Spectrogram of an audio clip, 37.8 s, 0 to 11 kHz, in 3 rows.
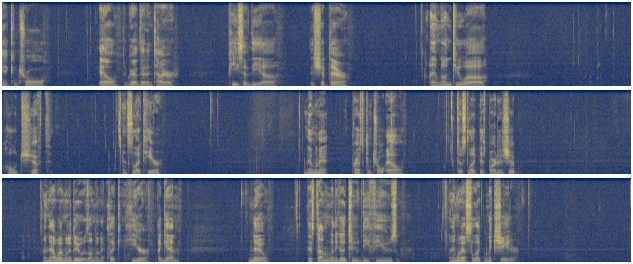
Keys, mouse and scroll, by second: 1.7 ctrl+l, 14.9-17.1 drag, 20.4 ctrl+l, 28.1-29.9 drag, 30.0 click, 30.3-31.9 drag, 32.9-34.4 drag.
